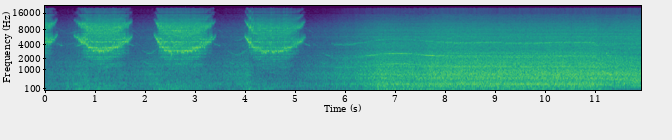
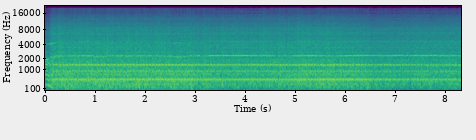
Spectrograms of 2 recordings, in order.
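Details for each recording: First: Hot L29 454 truck with ProCharger kit and new alternator: loud high-pitched squeal bursts, then a steadier squeal over the engine, normally from startup until warm; belt slipping on the accessory drive is suspected, not confirmed. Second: OBS 454 truck with ProCharger kit, warm, after fitting a longer accessory belt (replacing the 113-inch one) so the smog air pump runs: steady engine with constant supercharger whine, no squeal at startup; owner notes low alternator voltage.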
